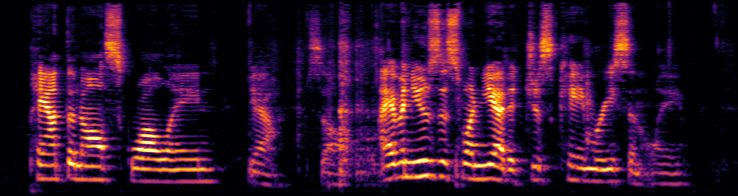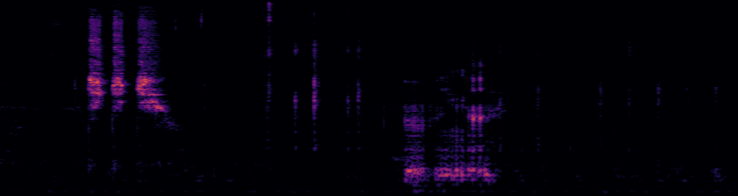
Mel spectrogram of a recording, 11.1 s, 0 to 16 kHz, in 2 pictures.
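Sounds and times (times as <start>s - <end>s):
woman speaking: 0.2s - 5.2s, 6.2s - 6.9s, 8.5s - 9.4s.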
